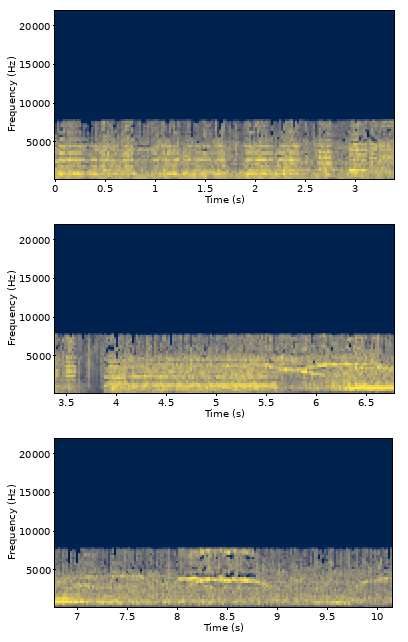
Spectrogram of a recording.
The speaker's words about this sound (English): Applause by the U.S. Navy at California's Oakland Naval Hospital.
